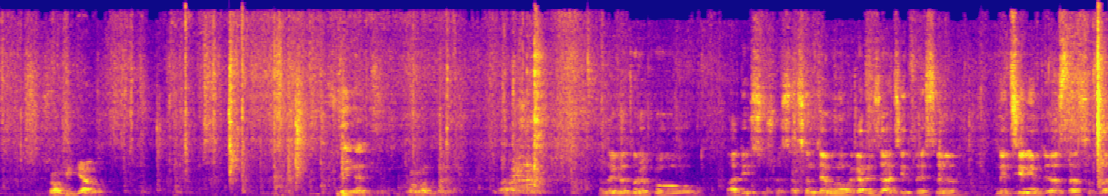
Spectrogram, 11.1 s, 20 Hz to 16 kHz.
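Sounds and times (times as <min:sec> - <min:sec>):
man speaking indistinctly: 0:00.4 - 0:01.2, 0:03.2 - 0:11.0.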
